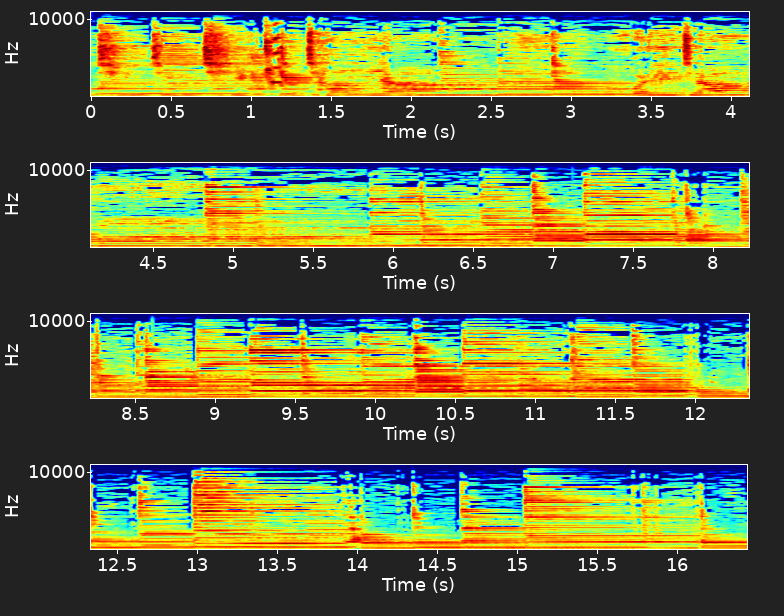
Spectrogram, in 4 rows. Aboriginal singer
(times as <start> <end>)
0.0 8.5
